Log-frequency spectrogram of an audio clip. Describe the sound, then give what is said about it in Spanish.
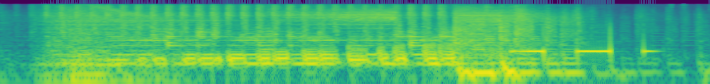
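A busy signal on a telephone line: three loud, steady beeps in an even on-off rhythm, coming after a few seconds of dense, buzzing, rhythmic line noise. “No, bueno, ahora sí que tenemos una fiesta con los teléfonos.”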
